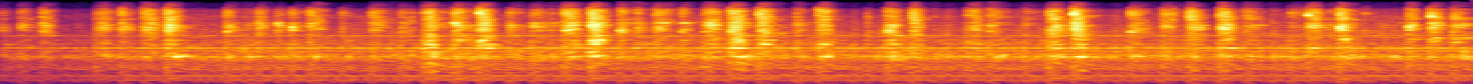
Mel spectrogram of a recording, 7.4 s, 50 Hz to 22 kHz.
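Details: Chainsaw after leaning low-speed carburettor screw, idle about 2,800–2,900 rpm and stabilized; steady even high buzz without surging or bogging, throttle response checked, close to properly tuned.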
